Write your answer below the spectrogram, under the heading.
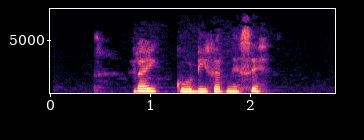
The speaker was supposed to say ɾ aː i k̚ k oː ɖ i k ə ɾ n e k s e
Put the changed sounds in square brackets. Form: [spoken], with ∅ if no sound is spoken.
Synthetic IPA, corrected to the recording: ɾ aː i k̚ [ɡ] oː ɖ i k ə ɾ n e [∅] s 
